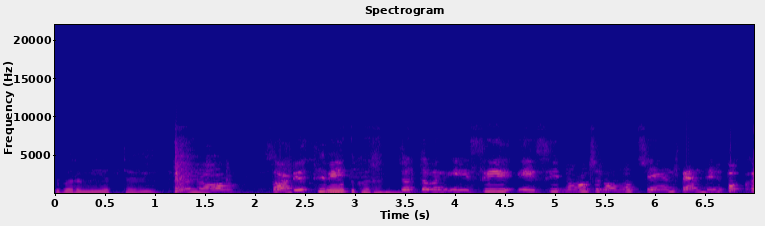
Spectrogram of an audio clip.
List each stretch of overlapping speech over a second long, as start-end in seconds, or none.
none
